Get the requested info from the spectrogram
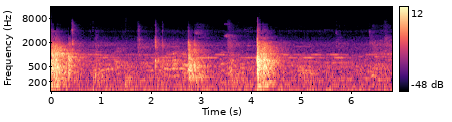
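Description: Pool balls clacking during play: a loud sharp crack at the start, a softer knock a little under three seconds in, and another loud crack about four seconds in, each with a short ringing decay.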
